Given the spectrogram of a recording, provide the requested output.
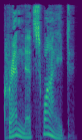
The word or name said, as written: cremnitz white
